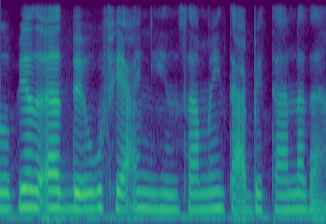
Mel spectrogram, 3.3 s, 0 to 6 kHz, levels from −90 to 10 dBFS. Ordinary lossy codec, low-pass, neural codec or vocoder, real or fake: none; 5.4 kHz; none; real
